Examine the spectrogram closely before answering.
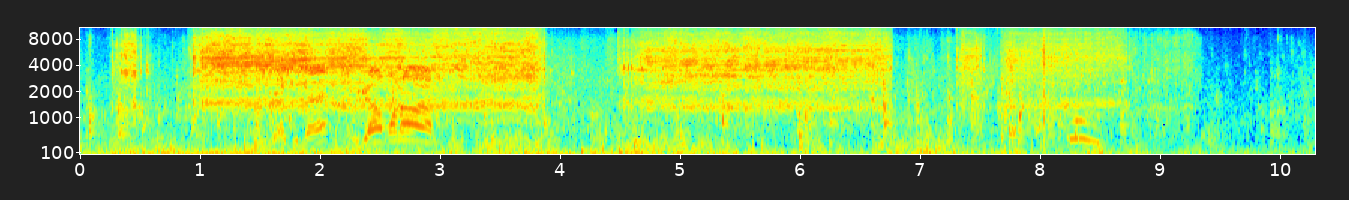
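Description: A fishing reel's drag buzzes as a fish pulls line.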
